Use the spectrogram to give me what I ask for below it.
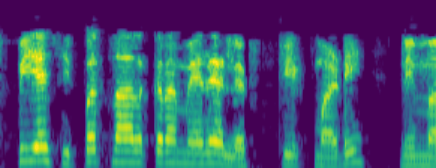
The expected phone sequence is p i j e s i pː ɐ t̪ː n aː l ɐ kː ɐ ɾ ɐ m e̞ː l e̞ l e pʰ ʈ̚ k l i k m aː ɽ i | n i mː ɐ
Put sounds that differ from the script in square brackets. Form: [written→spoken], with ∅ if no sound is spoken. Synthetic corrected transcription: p i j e s i pː ɐ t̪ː n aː l ɐ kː ɐ ɾ ɐ m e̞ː l e̞ l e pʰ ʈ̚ k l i k m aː ɽ i | n i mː ɐ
